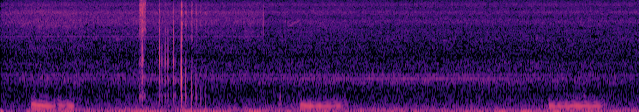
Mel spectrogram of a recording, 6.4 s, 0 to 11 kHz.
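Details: A sleeping tuxedo cat snoring softly: three low, rumbling breaths at roughly 0.5, 3 and 5.7 seconds, each short and buzzy, with a brief rustle near the second second and a quiet steady background hum.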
